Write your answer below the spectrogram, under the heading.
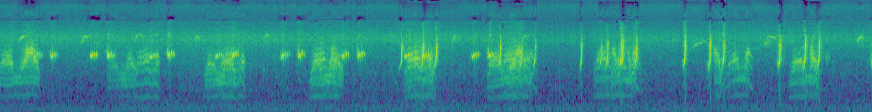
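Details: Female common quail giving rough, squawking calls in bursts roughly every second, each bracketed by short high pips; steady faint background hiss.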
